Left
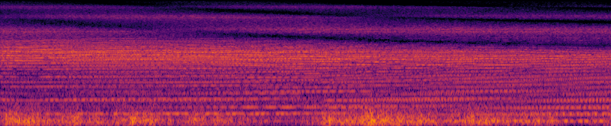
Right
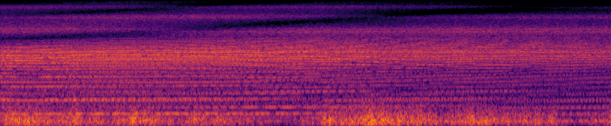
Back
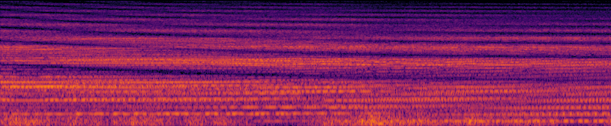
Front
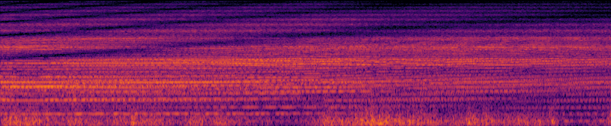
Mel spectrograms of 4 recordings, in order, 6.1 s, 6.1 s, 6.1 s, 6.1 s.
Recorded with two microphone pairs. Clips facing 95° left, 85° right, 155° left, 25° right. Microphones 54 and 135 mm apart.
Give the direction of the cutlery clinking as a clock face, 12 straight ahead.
I don't hear cutlery clinking.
